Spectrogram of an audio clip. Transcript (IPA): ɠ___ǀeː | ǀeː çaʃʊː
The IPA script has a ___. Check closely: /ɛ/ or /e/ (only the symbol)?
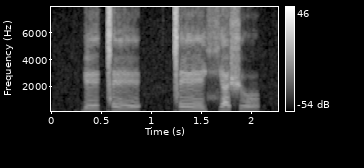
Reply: e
